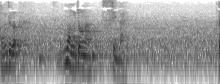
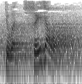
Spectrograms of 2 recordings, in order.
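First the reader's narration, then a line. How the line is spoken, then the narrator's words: Plain. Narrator (Chinese): 他就说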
